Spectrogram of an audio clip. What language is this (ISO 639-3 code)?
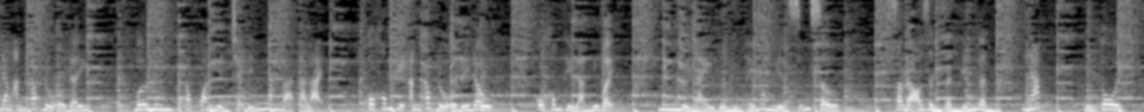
vie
